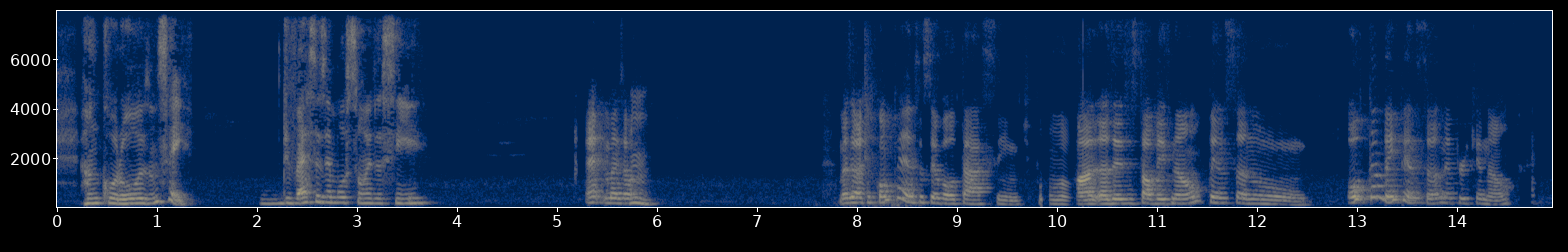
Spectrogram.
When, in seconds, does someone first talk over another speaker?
none

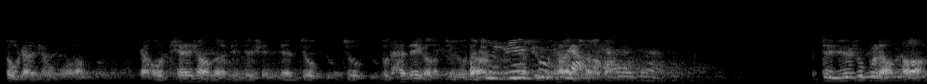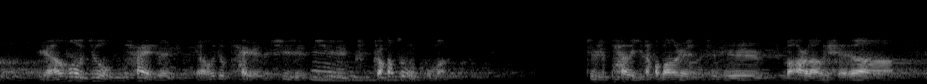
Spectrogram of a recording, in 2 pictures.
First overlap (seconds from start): 5 s

